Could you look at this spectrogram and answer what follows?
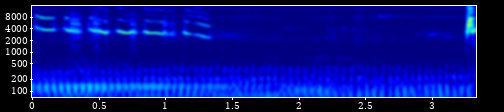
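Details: White-rumped shama singing to stimulate other birds to sing: a quick run of about eight clear, downslurred whistles repeated in steady rhythm, then silence, over a low steady engine-like hum.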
